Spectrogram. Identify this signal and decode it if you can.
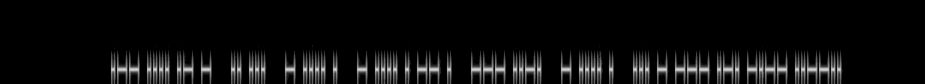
Morse code, heard as a keyed tone, about 40 wpm, 700 Hz. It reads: WHAT IS THE THEME OF THE STORY?
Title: Sentences from Top 1100 Words 40wpm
